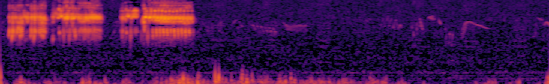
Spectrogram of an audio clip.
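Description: A Calandra lark sings three loud, harsh, grating bursts over two seconds, then thin faint whistled notes trail off over a low background rumble.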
